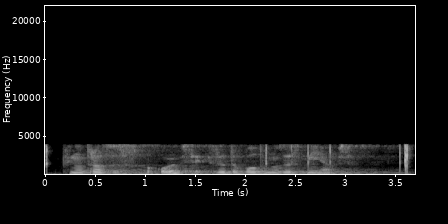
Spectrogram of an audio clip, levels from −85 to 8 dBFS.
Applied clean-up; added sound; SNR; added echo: none; Crack; 2 dB; reverberation time 1.6 s.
